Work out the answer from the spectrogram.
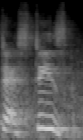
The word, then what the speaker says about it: testes: तो बेटा जब हम लोग पेयर की बात करते हैं कि लाइक हम दो टेस्टीज की बात कर रहे हैं तो स्पेलिंग में हो जाता है TESTES, दिस इज टेस्टीज। लेकिन अगर हम सिंगल टेस्टिस की बात करें तो इट इज टेस्टिस, जिसमें आई आ जाता है।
